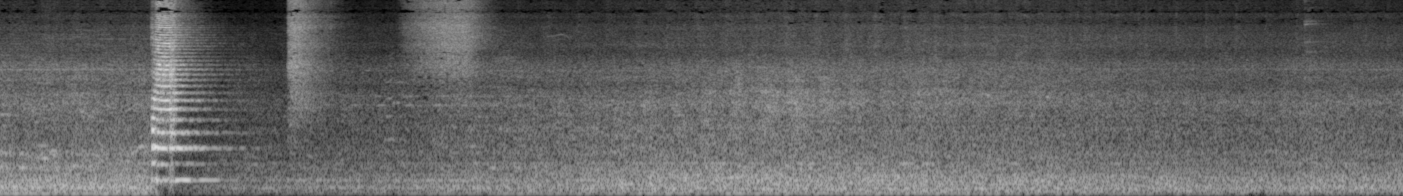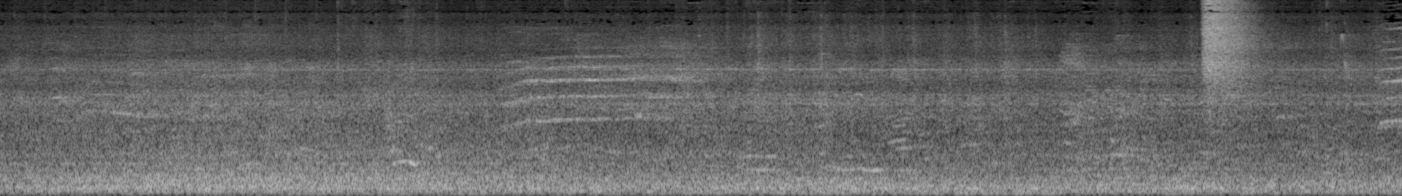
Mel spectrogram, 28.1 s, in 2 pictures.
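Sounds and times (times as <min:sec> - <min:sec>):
train wheels rumbling on rails: 0:00.0 - 0:28.0
short hisses: 0:02.9 - 0:03.4, 0:04.0 - 0:04.9, 0:26.1 - 0:26.8.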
